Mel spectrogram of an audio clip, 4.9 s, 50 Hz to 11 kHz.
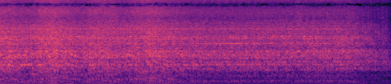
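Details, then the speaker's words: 1989 Nissan 4x4 pickup, eight-plug four-cylinder, back running after sitting about eight years; a cold rev, with 1500 rpm given as the desired idle. Steady, even engine roar easing off, no knocking or misfire; normal revving. "i mean it's it's a nice truck but one last cold rev for you guys"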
